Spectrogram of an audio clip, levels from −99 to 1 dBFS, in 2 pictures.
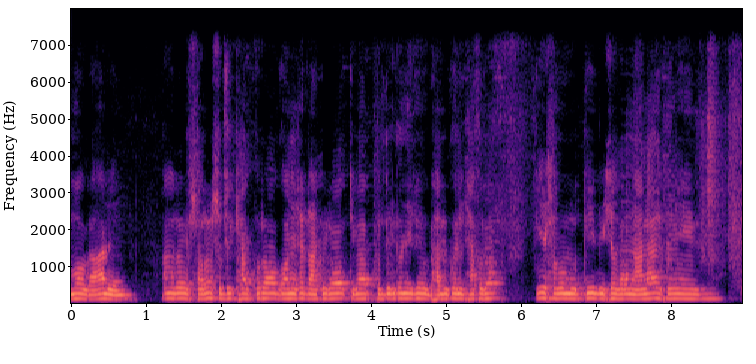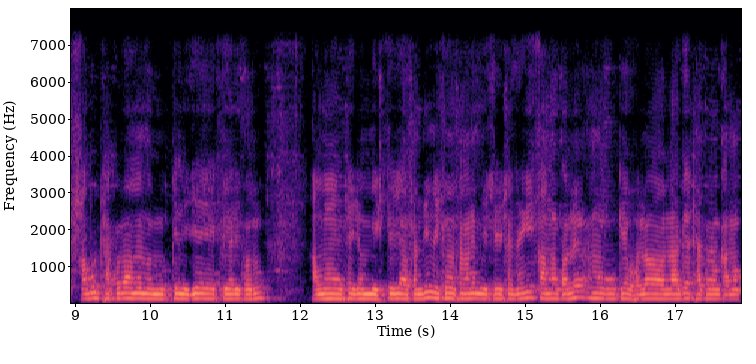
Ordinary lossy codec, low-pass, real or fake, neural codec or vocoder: none; 7.2 kHz; fake; codec, 44.1 kHz, 3.4 kbps, Pupu-Codec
